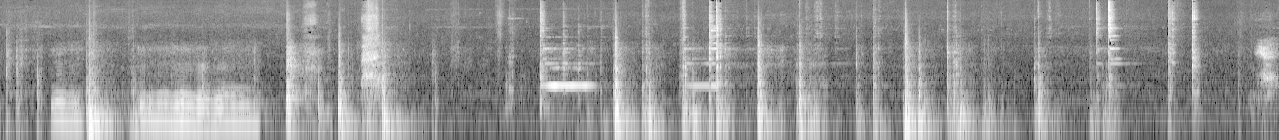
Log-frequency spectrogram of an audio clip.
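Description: Background music for about the first five seconds, then a string of sharp knocks and pops from a wood fire in a fireplace being stirred with a poker, about one or two a second.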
